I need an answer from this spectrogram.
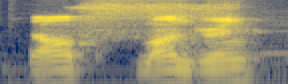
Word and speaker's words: Dolph Lundgren: Dolph Lundgren.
